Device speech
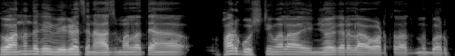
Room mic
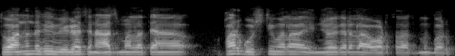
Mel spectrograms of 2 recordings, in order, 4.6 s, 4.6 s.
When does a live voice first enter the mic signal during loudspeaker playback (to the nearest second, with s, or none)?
none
